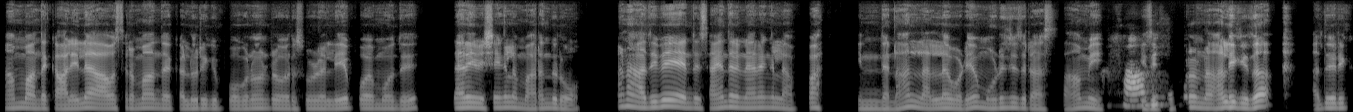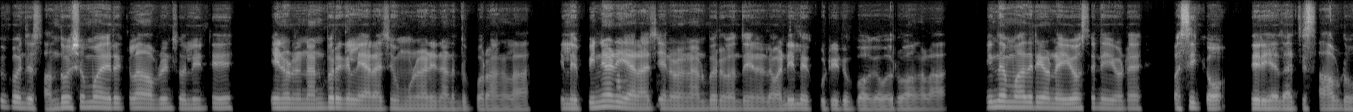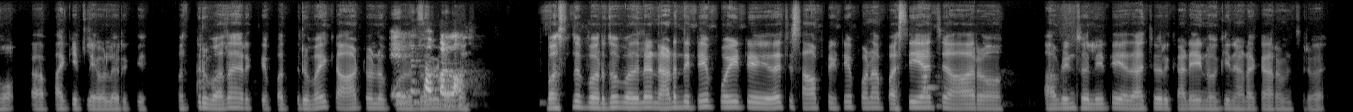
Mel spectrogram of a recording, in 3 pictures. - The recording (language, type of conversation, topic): Tamil, podcast, பூங்காவில் நடக்கும்போது உங்கள் மனம் எப்படித் தானாகவே அமைதியாகிறது?
- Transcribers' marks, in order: tapping; laughing while speaking: "நாளைக்கு தான்"; unintelligible speech; other noise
